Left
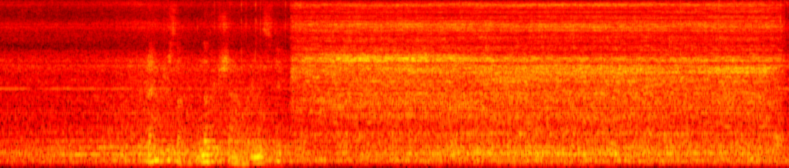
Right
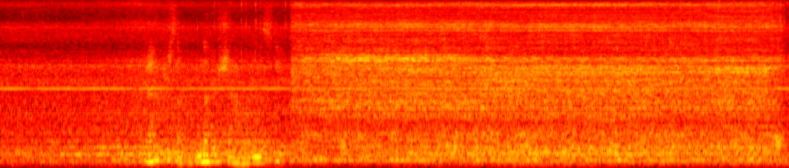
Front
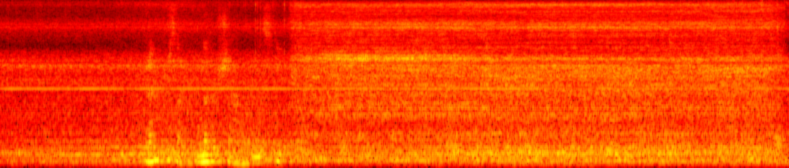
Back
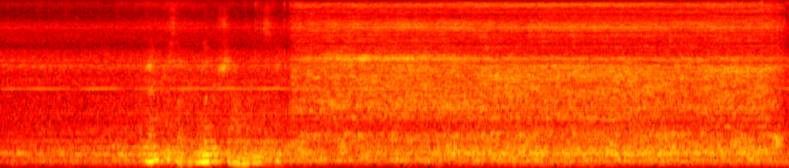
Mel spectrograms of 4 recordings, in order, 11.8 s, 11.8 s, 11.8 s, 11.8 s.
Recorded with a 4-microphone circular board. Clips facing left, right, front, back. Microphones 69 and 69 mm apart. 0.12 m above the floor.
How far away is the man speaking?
About 3 m.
